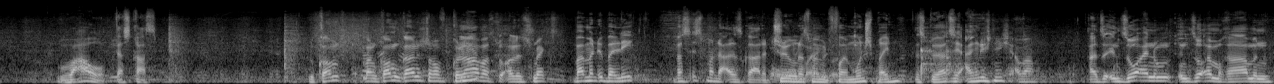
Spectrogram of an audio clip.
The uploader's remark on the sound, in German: Wir sind heute in einem der renommiertesten Fine Dining Restaurants aus Köln. IHR seid live bei der Gönnung in der Hansestube dabei. Hotel Excelsior und der Hansestube in Köln.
